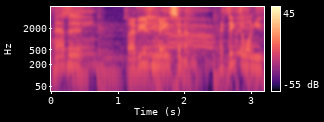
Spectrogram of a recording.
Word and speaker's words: masonite: So I've used masonite. I think the one you got was probably masonite. Yeah, 1S. Mason, not missionite. Not missionaryite. Mason, M-A-S-O-N-I-T.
